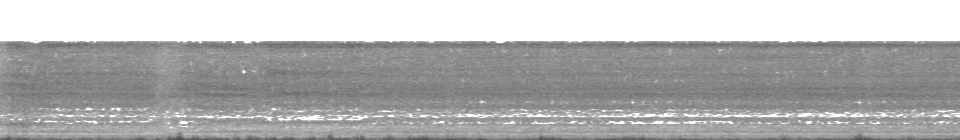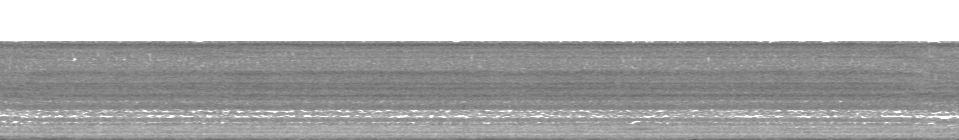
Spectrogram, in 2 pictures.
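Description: Steady hiss from a stationary electric or diesel multiple-unit train standing coupled at the platform, with a steady low hum underneath from a couple of seconds in. Uneven low rumbles come and go in the first half.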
